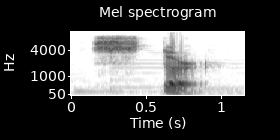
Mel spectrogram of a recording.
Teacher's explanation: 如果是IR或者是UR的话，它会发的是很卷的这个卷舌音 · 如果你两个无声的气音s跟t这两个字连在一起念的时候，那因为方便发音的原因，所以我们会把第二个无声的音变成是重音有声音的方便来念 。所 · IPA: [ɝ]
